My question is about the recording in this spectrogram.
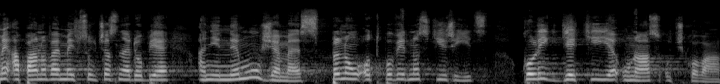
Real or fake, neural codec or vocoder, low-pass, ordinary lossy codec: real; none; 14.4 kHz; AAC, 48 kbps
